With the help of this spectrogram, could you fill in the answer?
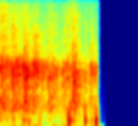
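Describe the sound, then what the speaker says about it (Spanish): Audience applause in a church, a steady wash of clapping from a congregation that holds evenly for over a second and then stops abruptly. "Recibamos con un cordial aplauso, por favor."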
